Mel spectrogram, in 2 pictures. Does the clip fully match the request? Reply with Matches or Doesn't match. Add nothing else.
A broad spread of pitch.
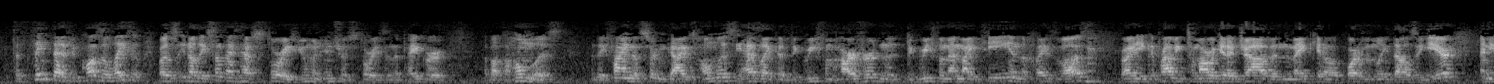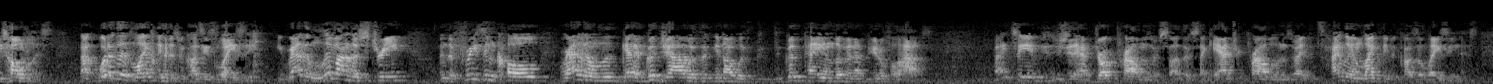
Doesn't match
